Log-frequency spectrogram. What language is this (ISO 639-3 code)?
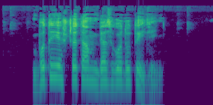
bel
